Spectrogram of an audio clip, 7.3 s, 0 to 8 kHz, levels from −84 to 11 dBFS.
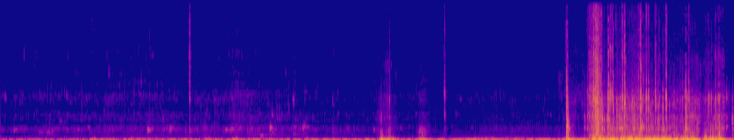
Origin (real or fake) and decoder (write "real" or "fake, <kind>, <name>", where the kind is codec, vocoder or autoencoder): fake, vocoder, BigVGAN v2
